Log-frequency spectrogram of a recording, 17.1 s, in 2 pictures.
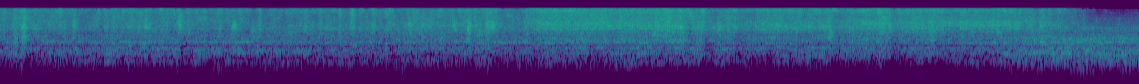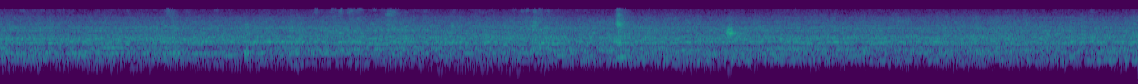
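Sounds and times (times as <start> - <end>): fish roe sizzling in a pan: 0.0 - 8.2
water pouring into a pot: 0.0 - 8.2.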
